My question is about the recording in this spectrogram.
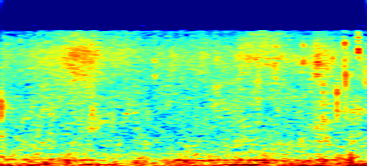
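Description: Steady rushing background noise with a low hum underneath, fairly even in level throughout.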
